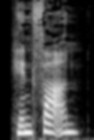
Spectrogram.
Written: henfaren

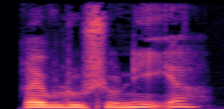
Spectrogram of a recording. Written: revolutionere

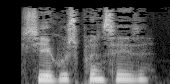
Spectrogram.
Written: cirkusprinsesse

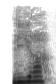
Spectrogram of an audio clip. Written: lira

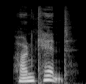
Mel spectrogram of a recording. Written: håndkant

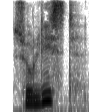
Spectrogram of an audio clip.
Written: solist

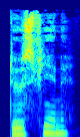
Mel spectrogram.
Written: dødsfjende

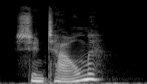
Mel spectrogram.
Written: syntagme

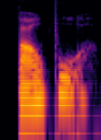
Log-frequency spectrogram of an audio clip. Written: bagbords

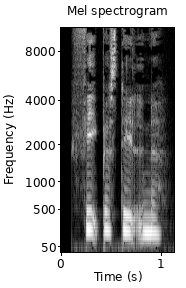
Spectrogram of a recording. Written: feberstillende

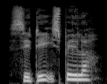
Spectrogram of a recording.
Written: cd-spiller

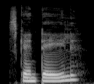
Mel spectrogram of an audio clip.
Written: skandale

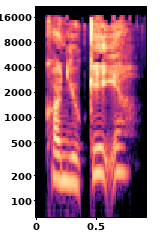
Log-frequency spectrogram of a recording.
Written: KONJUGERER

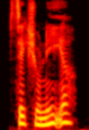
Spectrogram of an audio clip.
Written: sektionere

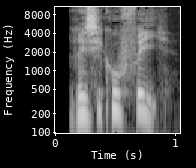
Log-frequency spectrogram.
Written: risikofri

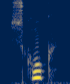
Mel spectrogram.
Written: skruk

